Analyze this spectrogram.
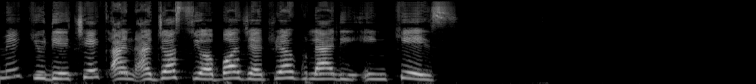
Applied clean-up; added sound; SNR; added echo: neural mask model DeepFilterNet 3.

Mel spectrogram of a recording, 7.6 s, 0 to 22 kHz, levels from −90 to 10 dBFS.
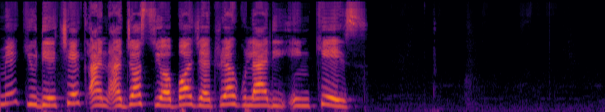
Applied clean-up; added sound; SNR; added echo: none; none; none; none.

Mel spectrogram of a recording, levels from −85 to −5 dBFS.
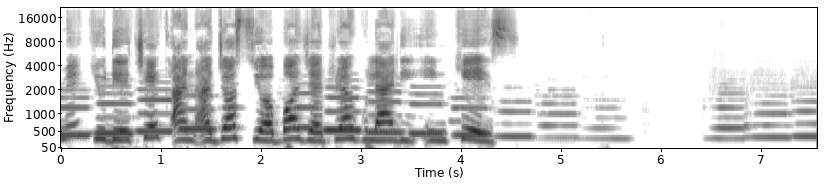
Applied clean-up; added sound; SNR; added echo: classical method Wiener filter.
